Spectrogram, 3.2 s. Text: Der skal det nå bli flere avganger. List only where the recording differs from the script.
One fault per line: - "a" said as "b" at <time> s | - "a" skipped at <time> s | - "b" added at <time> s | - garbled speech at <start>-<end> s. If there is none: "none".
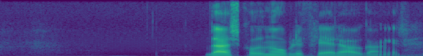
none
